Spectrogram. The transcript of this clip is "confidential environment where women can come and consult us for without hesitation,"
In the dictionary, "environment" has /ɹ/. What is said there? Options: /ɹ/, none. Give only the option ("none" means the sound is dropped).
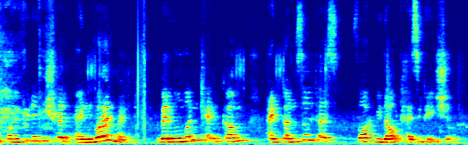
none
